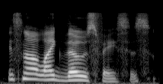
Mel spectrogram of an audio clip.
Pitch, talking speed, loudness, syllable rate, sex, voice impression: 195 Hz, 185 wpm, -14 LUFS, 5.1 syllables/s, female, very feminine, slightly young, slightly adult-like, thin, slightly tensed, slightly weak, slightly dark, hard, clear, fluent, slightly cute, cool, intellectual, refreshing, slightly sincere, slightly calm, friendly, reassuring, slightly unique, slightly elegant, slightly sweet, slightly lively, slightly strict, slightly sharp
